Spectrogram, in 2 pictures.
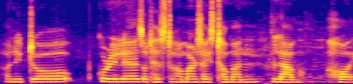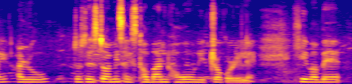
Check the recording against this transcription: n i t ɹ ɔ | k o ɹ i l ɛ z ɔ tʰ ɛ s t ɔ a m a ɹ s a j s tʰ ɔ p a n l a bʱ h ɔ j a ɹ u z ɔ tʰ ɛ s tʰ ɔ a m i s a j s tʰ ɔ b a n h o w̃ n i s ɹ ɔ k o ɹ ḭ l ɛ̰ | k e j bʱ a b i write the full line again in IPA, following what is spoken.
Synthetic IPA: n i t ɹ ɔ | k o ɹ i l ɛ z ɔ tʰ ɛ s t ɔ a m a ɹ s a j s tʰ ɔ b a n l a bʱ h ɔ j a ɹ u z ɔ tʰ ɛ s t ɔ a m i s a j s tʰ ɔ b a n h o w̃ n i t ɹ ɔ k o ɹ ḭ l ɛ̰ | x e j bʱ a b ɛ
